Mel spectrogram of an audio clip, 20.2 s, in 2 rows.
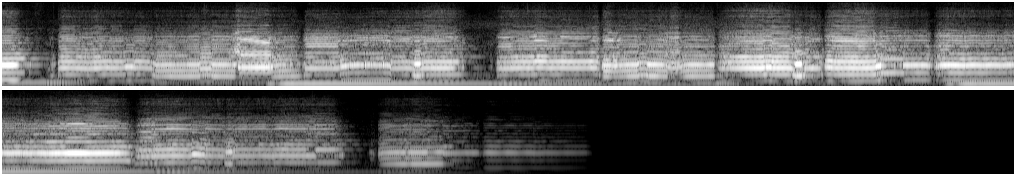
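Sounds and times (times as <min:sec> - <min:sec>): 
rebab playing: 0:00.0 - 0:15.4.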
